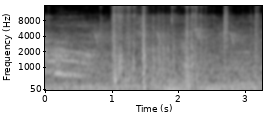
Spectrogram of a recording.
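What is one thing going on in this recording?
Leaves rustle and brush close by.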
